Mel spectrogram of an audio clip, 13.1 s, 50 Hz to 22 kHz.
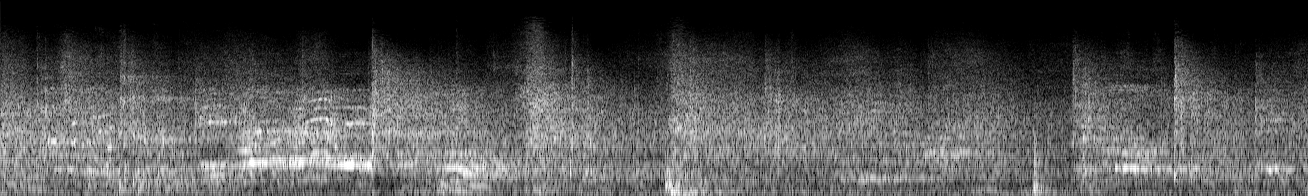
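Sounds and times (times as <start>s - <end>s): hockey stick and puck knocks: 0.4s - 2.0s.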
